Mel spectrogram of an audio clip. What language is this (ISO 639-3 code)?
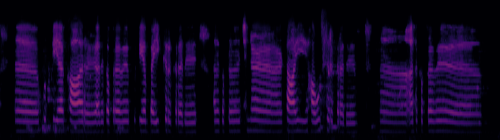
tam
